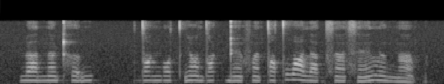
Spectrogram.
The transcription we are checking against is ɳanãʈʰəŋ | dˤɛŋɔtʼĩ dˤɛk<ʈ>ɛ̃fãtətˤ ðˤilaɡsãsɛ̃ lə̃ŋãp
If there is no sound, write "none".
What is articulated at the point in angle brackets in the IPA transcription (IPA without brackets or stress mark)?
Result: ɖ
